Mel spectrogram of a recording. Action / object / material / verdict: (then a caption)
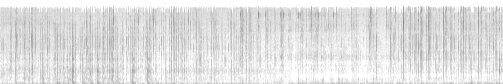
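tap / faux leather handbag / faux leather / none. Long nails tap and scratch the leather sides of a small pink faux (vegan) leather handbag with a metal zipper, held in the hands, hollow and apparently empty. Quiet, dense, irregular taps and dry scratching, crinkly strokes fill the clip steadily, each sound short and dull with no ring.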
